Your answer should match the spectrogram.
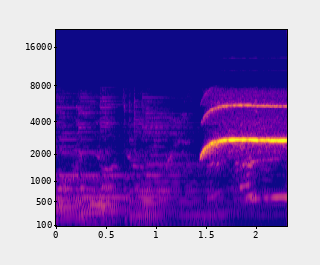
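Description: Acoustic guitars let a closing chord ring and fade. About one and a half seconds in, a loud, piercing human whistle cuts in: one long high note that slides up at its start and holds, a shout of approval as the song ends.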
